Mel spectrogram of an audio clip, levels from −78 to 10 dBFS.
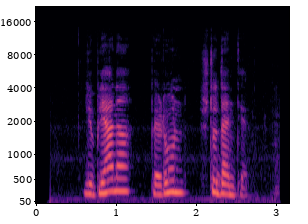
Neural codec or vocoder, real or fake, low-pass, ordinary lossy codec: none; real; 14.4 kHz; AAC, 64 kbps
